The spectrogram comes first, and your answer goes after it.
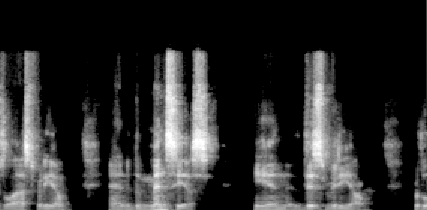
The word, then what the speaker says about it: Mencius: about the mencius now I think a better pronunciation would be mongsa but I'm sure even that is flawed mencius is a perfectly acceptable English pronunciation of the name as it has been translated into English so mencius mencius is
